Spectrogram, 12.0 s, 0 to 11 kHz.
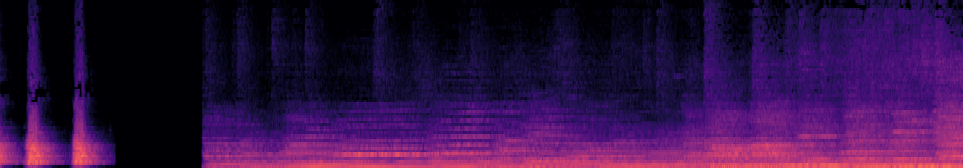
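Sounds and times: choir singing held chords: 2.6s - 12.0s.

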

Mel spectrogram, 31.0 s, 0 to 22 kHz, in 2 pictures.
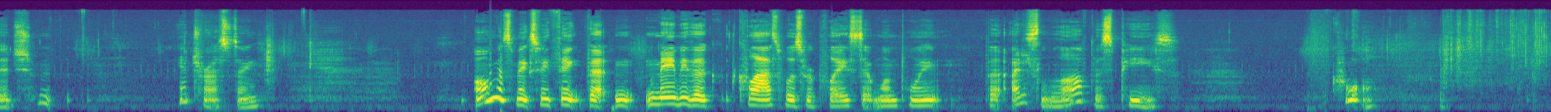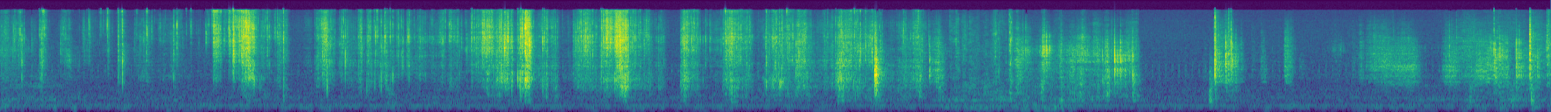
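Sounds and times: tissue paper crinkling: 13.9s - 26.6s.

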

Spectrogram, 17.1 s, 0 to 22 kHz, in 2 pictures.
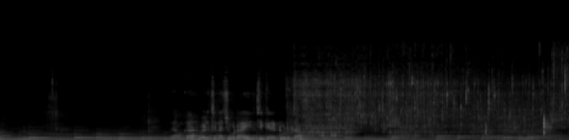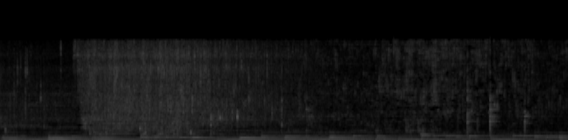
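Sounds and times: soft background melody: 0.0s - 17.0s
chicken sizzling in oil: 4.4s - 17.0s.

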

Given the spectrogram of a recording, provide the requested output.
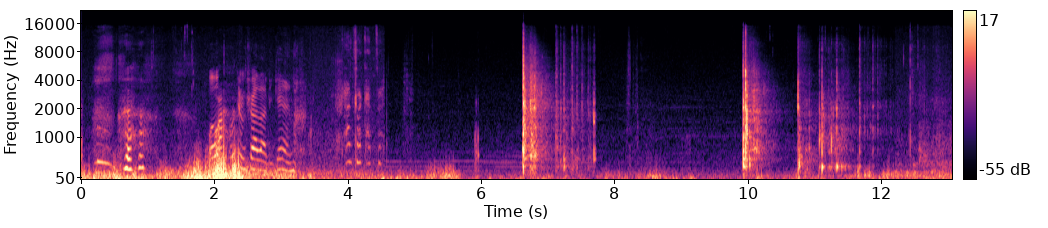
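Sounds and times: skateboard clattering: 6.6s - 7.8s, 9.9s - 13.0s.

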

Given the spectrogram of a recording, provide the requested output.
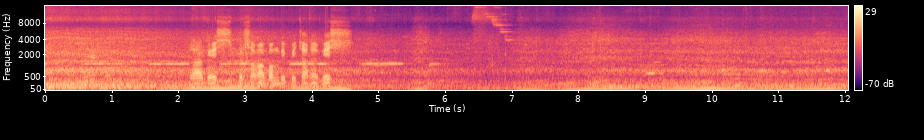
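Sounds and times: diesel engine rumbling: 0.0s - 12.0s.

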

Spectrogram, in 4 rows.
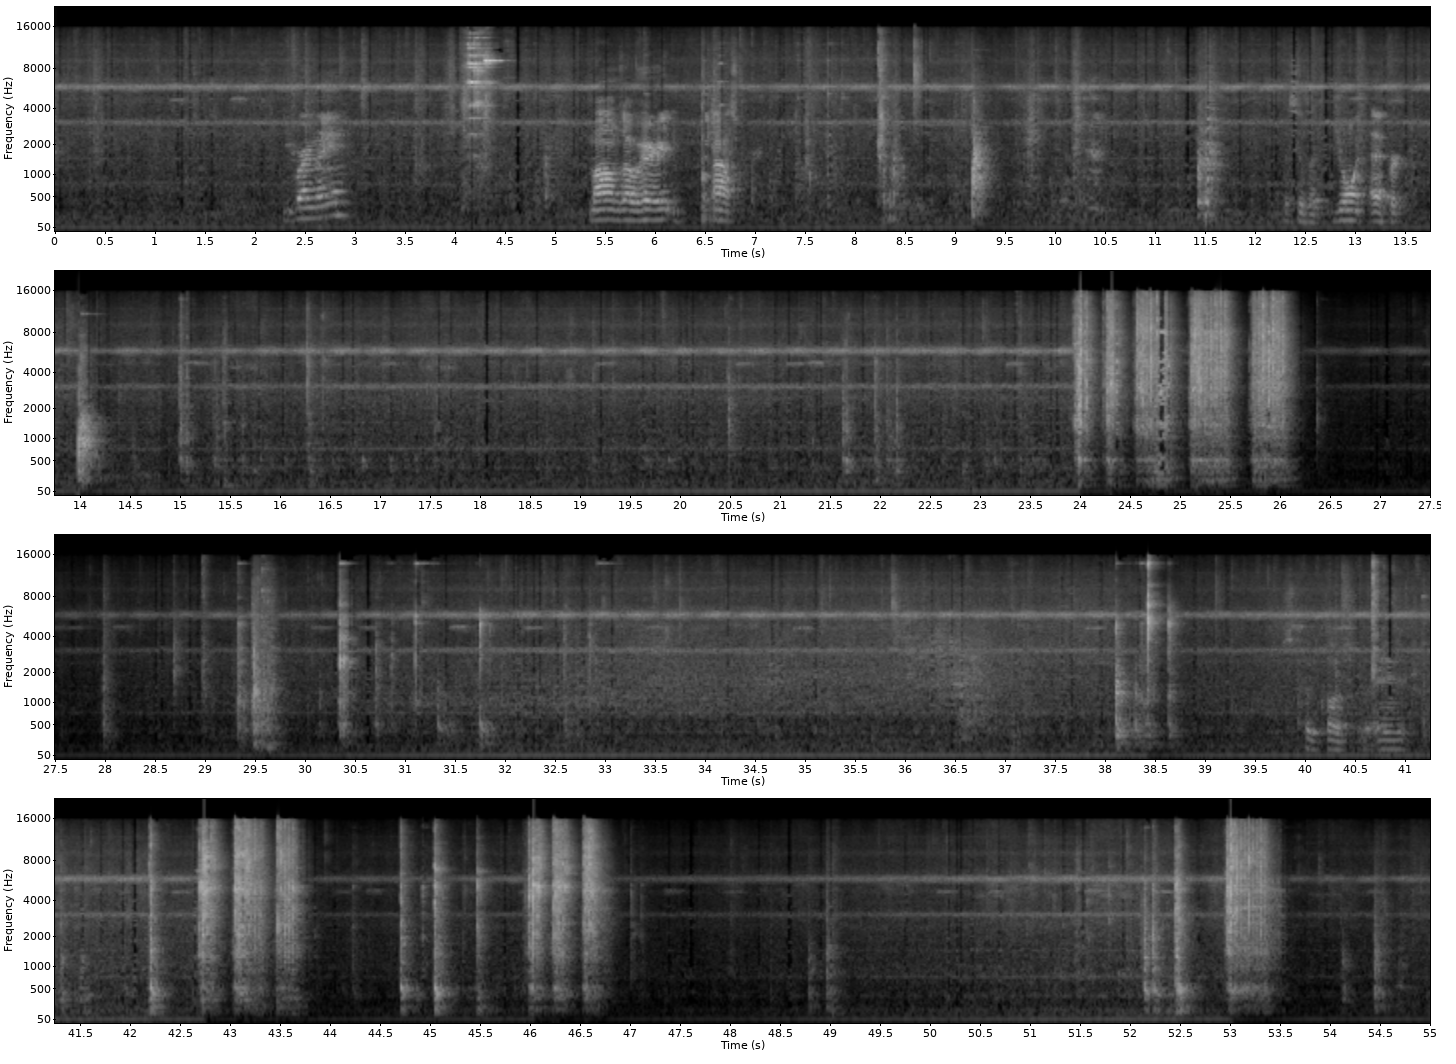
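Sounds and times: steady hum: 0.0s - 44.6s, 45.8s - 54.2s
impact driver rattling bursts: 23.9s - 26.2s, 42.7s - 43.8s, 45.9s - 46.9s, 52.9s - 53.6s.

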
